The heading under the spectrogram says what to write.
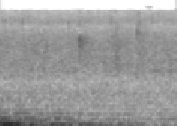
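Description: Steady rain falls in a continuous, even hiss with a soft low rumble underneath; no voices, just the dense wash of rainfall throughout.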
